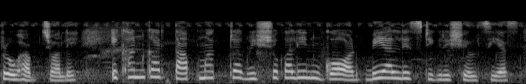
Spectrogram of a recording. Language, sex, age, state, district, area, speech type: Bengali, female, 45-60, West Bengal, Purulia, urban, spontaneous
